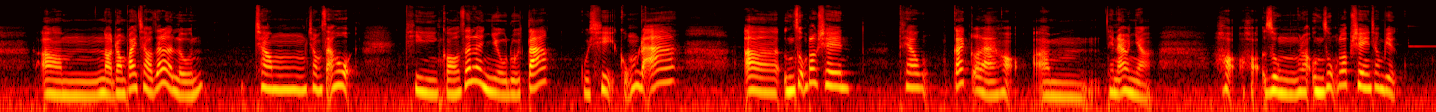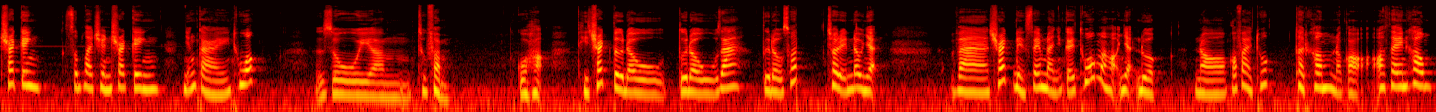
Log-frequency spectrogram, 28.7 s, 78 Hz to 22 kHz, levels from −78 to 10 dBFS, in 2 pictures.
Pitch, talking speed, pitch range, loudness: 235 Hz, 195 wpm, 200-275 Hz, -23 LUFS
